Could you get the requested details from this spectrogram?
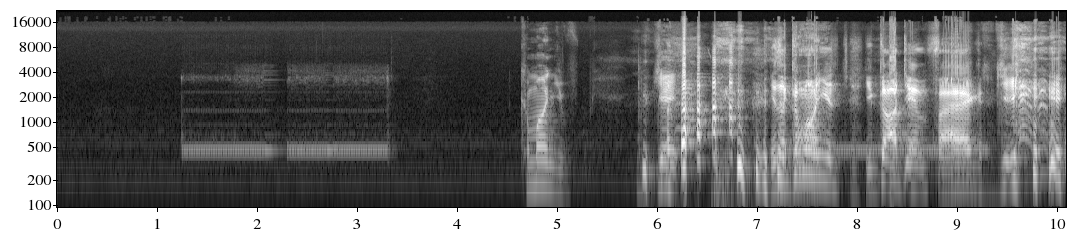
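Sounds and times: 
faint hum: 0:00.0 - 0:10.0
phone ringback tone electronic buzzes: 0:01.2 - 0:03.4, 0:07.4 - 0:09.2
speech: 0:04.7 - 0:05.2, 0:05.8 - 0:10.0
laughter: 0:05.8 - 0:08.2, 0:09.5 - 0:10.0.

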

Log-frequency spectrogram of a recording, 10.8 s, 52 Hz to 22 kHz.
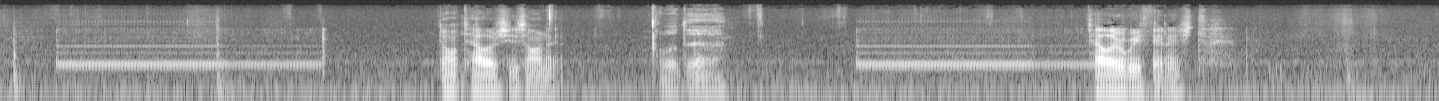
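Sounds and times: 
phone ringback tone on an outgoing call: 0:00.4 - 0:02.4, 0:06.4 - 0:08.2
speech: 0:03.3 - 0:04.3, 0:05.0 - 0:05.6, 0:08.2 - 0:09.2.

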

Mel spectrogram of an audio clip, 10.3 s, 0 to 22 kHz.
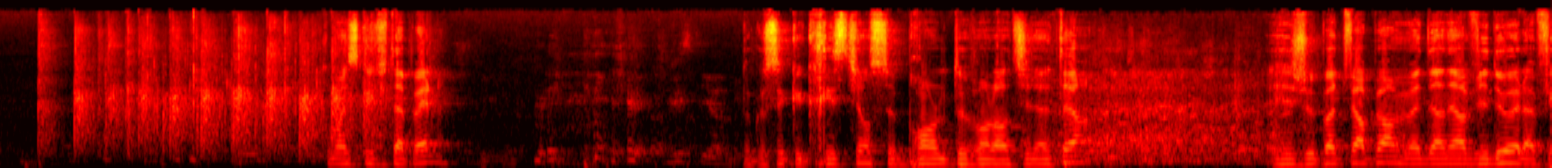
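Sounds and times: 
audience applause: 0:00.2 - 0:02.8
speech: 0:02.2 - 0:03.7, 0:05.0 - 0:07.7, 0:08.5 - 0:10.3
laughter: 0:03.6 - 0:04.7, 0:07.0 - 0:08.8.

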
